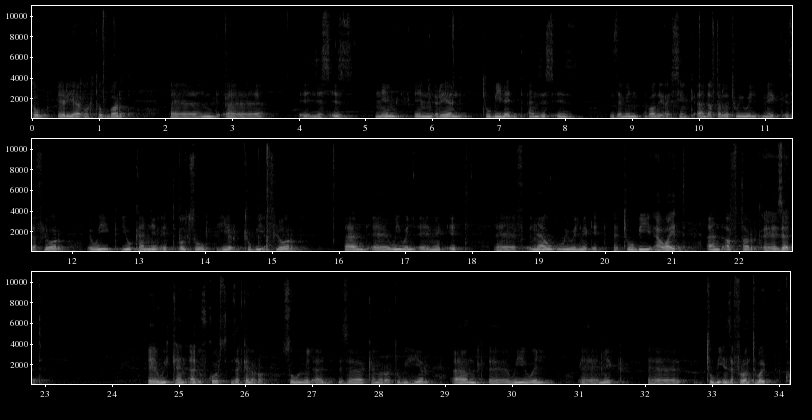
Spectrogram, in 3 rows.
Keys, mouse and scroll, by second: 4.5 click, 4.7 click, 9.9 shift+a, 12.6 click, 12.8 click, 14.4 o, 17.0 click, 17.9 click, 19.1 click, 21.8 middle click, 23.4-24.8 scroll down 11, 24.6 scroll up 5, 25.1 KP_1, 26.3 shift+a, 29.4 KP_0, 30.5 KP_0, 31.3 ctrl+alt+KP_0.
